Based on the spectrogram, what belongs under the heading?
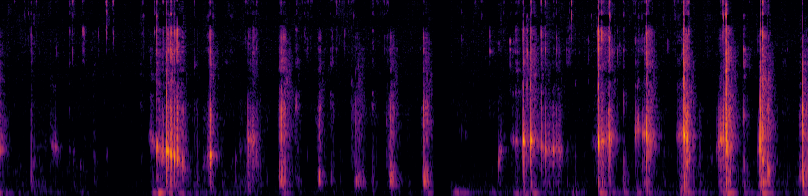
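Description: Close-miked chewing of a soft food: a steady run of short mouth clicks and smacks, about three a second, starting about a second and a half in.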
